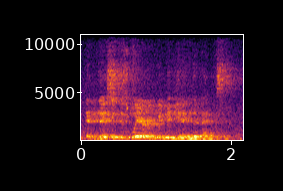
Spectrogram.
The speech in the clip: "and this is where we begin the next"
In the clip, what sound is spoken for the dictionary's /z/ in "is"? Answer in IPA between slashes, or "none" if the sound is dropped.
/z/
